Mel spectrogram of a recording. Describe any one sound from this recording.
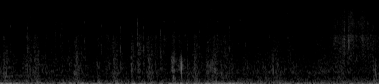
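Footsteps rustle through leafy bushes.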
